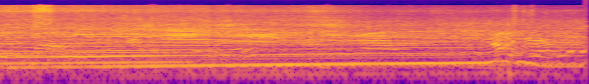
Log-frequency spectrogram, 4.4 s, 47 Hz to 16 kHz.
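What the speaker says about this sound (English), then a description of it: "Those being Sterling Parker and Morgan Short in the Roll Sector Racing prepared Rover 216 GTI." Rover 216 GTI race cars, prepared for MG Cup racing, roar past at Snetterton circuit with loud, sustained engine drone and shifting revs throughout, a commentator's voice running over the noise.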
